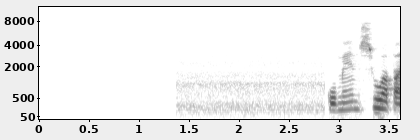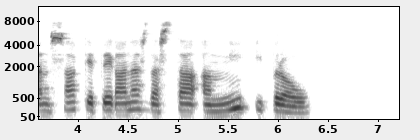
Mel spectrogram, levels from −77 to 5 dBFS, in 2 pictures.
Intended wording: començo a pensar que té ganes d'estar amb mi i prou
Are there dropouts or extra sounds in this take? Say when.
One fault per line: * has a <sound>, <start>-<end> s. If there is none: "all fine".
all fine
